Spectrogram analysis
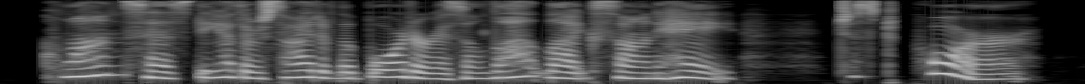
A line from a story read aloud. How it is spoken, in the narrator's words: So Young breathed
